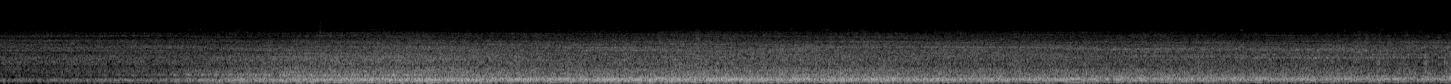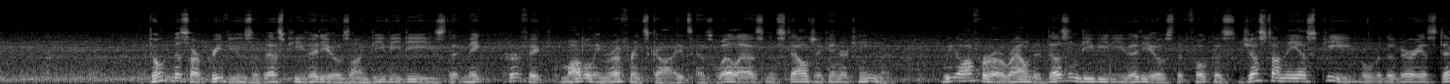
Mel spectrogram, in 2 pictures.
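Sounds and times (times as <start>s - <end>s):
train rolling on rails: 0.0s - 29.0s.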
